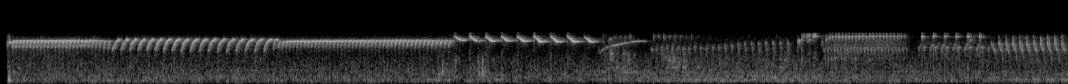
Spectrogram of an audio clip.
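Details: Male canary, kept as one of a pair, singing: long rolling trills and rapid repeated syllables, steady warbled tones, a rising slur near six seconds, then clipped chattering phrases, loud and continuous.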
